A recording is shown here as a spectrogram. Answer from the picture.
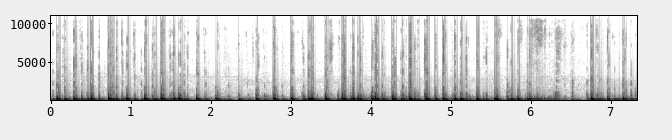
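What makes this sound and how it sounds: Long fingernails tap and scratch the base of a round, hollow orange plastic food container with a yellow lid. The result is a rapid, uneven run of dull, hollow taps with a low, resonant body and very short decay. Faint scratching patter runs between the taps.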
